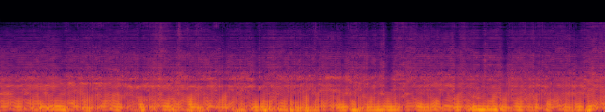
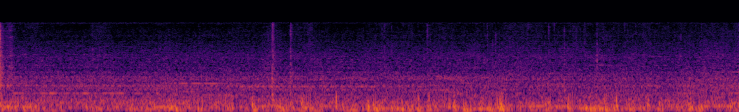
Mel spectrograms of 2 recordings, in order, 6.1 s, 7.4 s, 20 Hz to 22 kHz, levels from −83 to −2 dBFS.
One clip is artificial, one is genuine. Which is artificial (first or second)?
first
